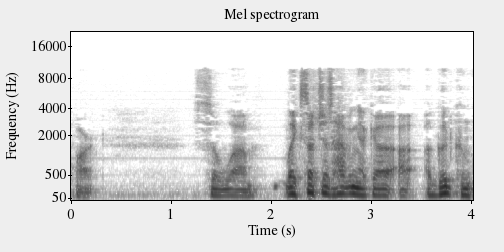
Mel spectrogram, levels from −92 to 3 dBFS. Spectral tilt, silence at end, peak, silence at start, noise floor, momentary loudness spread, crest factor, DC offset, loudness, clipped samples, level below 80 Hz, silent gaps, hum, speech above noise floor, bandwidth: -7 dB/octave; 0 s; -8 dBFS; 0.05 s; -57 dBFS; 11 LU; 16 dB; under 0.1%; -24 LUFS; under 0.1%; -52 dBFS; none; none; 35 dB; 10.5 kHz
